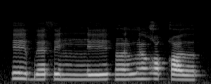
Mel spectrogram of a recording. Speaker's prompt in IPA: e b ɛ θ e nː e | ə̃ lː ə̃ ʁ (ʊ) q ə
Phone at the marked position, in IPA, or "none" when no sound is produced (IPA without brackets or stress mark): ʊ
